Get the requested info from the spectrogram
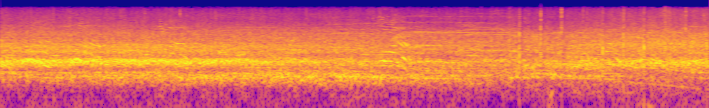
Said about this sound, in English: And the banner wavers take their applause and now retreat away to our left.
